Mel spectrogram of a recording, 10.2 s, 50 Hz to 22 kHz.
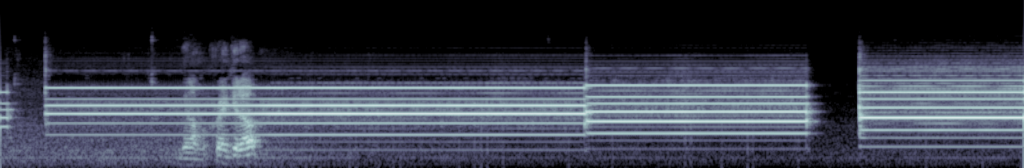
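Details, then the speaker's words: Vintage Leslie upper horn driver (V21) test-played from a Hammond organ with drawbars out at low then high volume: sustained chords ring clean with no buzz or rattle; driver is healthy. "you should not get any buzzing clear like this that sounds good that's good that's good clean v21 that sounds fantastic"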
